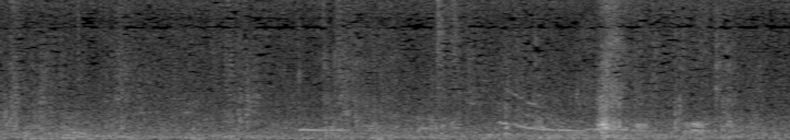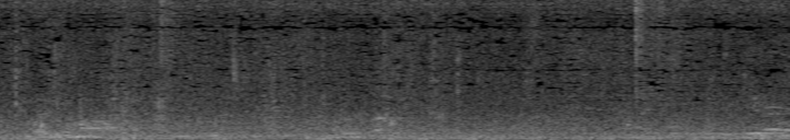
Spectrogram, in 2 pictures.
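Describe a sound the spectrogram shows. A monkey makes soft, high squeaking calls.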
